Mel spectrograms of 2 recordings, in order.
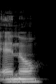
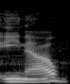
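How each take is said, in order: First: The name is said the way people in Cameroon say it. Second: The name is said the way Americans say it. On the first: "back home they would be like Stanley Eno" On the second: "Americans would say Enow"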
